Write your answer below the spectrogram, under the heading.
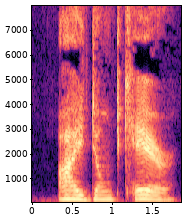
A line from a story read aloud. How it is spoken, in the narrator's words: growled the wolf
